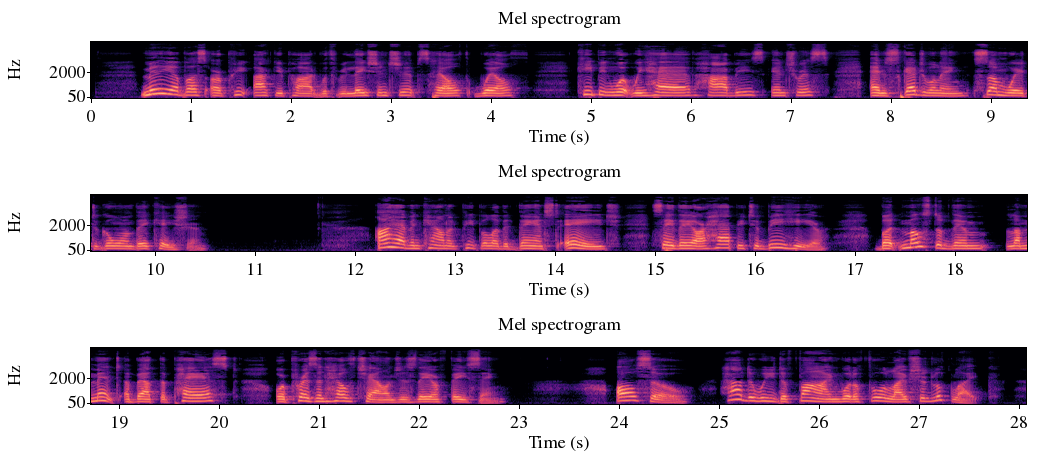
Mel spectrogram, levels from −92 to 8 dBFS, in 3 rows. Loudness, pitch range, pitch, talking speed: -17 LUFS, 165-215 Hz, 180 Hz, 135 wpm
